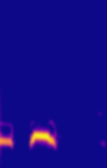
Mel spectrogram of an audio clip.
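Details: Spotted dove calling to lure and challenge wild doves: the tail of one coo followed by a single short arched hoot, then quiet.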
